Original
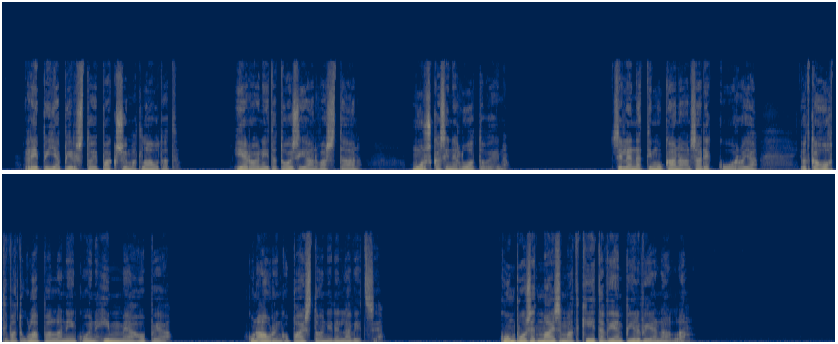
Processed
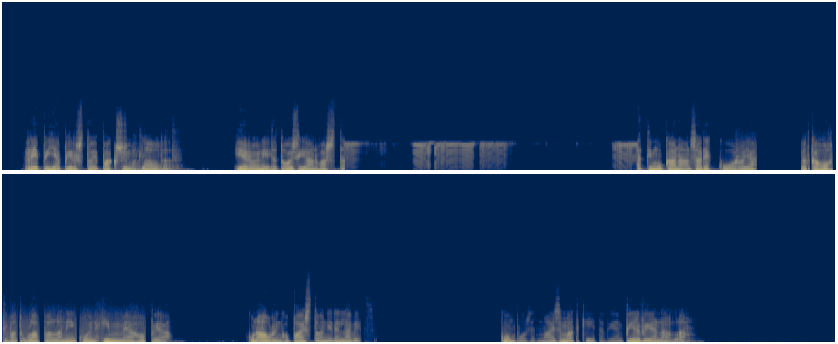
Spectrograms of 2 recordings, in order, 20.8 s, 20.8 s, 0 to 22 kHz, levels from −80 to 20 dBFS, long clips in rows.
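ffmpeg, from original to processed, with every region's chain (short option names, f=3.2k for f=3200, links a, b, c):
-filter_complex "[0:a]asettb=1/sr,asplit=3[a][b][c];[a]atrim=end=1.474[d];[b]atrim=start=1.47:end=3.43,asetpts=PTS-STARTPTS,afade=t=in:d=0.004:c=qsin,afade=t=out:st=1.956:d=0.004:c=qsin,equalizer=f=1.1k:w=3.4:g=-14,asplit=2[e][f];[f]adelay=50,volume=-10dB[g];[e][g]amix=inputs=2:normalize=0,atrim=end_sample=86436[h];[c]atrim=start=3.426[i];[d][h]acrossfade=d=0.004:c1=hsin:c2=qsin[j];[j][i]acrossfade=d=0.004:c1=qsin:c2=hsin,asettb=1/sr,asplit=3[k][l][m];[k]atrim=end=4.284[n];[l]atrim=start=4.28:end=7.95,asetpts=PTS-STARTPTS,afade=t=in:d=0.004:c=qsin,afade=t=out:st=3.666:d=0.004:c=qsin,acompressor=threshold=-51dB:ratio=2:attack=3.2:release=140:knee=1:detection=peak,acrusher=samples=32:mix=1:aa=0.000001:lfo=1:lforange=19.2:lforate=1.6,lowpass=f=3.1k:t=q:w=0.5098,lowpass=f=3.1k:t=q:w=0.6013,lowpass=f=3.1k:t=q:w=0.9,lowpass=f=3.1k:t=q:w=2.563,afreqshift=-3600[o];[m]atrim=start=7.946[p];[n][o]acrossfade=d=0.004:c1=hsin:c2=qsin[q];[q][p]acrossfade=d=0.004:c1=qsin:c2=hsin,asettb=1/sr,asplit=3[r][s][t];[r]atrim=end=9.154[u];[s]atrim=start=9.15:end=12.3,asetpts=PTS-STARTPTS,afade=t=in:d=0.004:c=qsin,afade=t=out:st=3.146:d=0.004:c=qsin,highshelf=f=4.6k:g=-8,aeval=exprs='val(0)*gte(abs(val(0)),0.00944)':c=same[v];[t]atrim=start=12.296[w];[u][v]acrossfade=d=0.004:c1=hsin:c2=qsin[x];[x][w]acrossfade=d=0.004:c1=qsin:c2=hsin,asettb=1/sr,asplit=3[y][z][aa];[y]atrim=end=14.784[ab];[z]atrim=start=14.78:end=18.24,asetpts=PTS-STARTPTS,afade=t=in:d=0.004:c=qsin,afade=t=out:st=3.456:d=0.004:c=qsin,lowpass=f=3.4k:p=1,aeval=exprs='sgn(val(0))*max(abs(val(0))-0.00398,0)':c=same,aeval=exprs='val(0)*pow(10,-25*(0.5-0.5*cos(2*PI*1.1*n/s))/20)':c=same[ac];[aa]atrim=start=18.236[ad];[ab][ac]acrossfade=d=0.004:c1=hsin:c2=qsin[ae];[ae][ad]acrossfade=d=0.004:c1=qsin:c2=hsin,agate=range=-22dB:threshold=-58dB:ratio=16:detection=peak,lowpass=f=3k:w=0.5412,lowpass=f=3k:w=1.3066,volume=8dB"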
